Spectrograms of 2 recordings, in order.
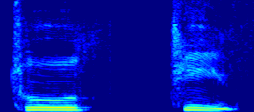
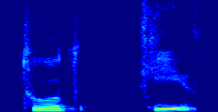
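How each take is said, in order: First: Slow, over-careful "Tooth, teeth" with a hard th; exaggerated teeth. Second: Said in the usual way. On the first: Shown as a demonstration. Teacher to Spanish-speaking students, exaggerating "teeth". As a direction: stretch "teeth" so every sound lands. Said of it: "sometimes I exaggerate it". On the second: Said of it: "I emphasize on the pronunciation".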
